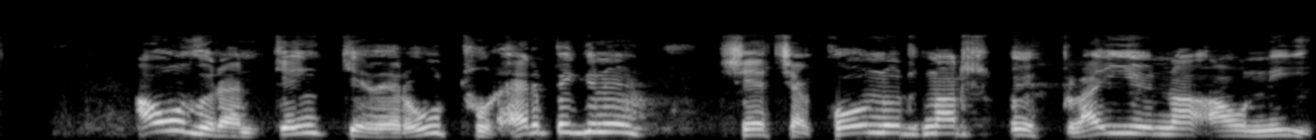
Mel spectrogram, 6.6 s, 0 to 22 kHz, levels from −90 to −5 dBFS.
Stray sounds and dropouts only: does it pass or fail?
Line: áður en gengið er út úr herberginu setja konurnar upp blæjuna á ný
pass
